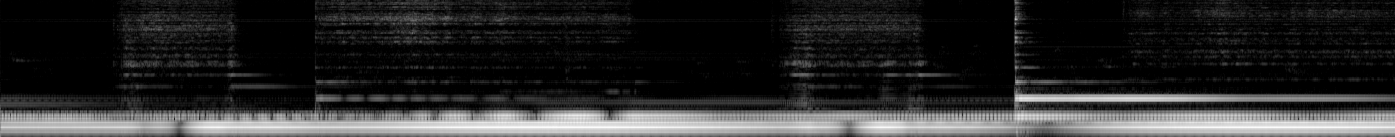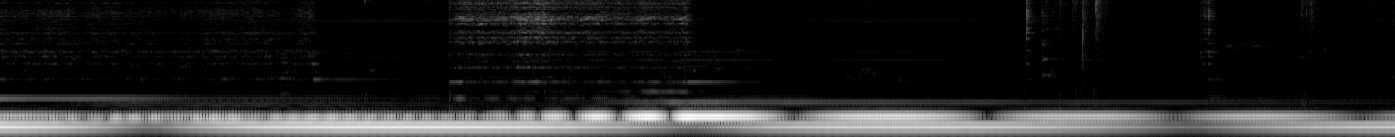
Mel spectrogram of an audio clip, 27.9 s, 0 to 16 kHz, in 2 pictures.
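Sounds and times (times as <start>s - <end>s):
mallet striking bowl: 0.0s - 21.0s
crystal singing bowls ringing: 0.0s - 27.9s.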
